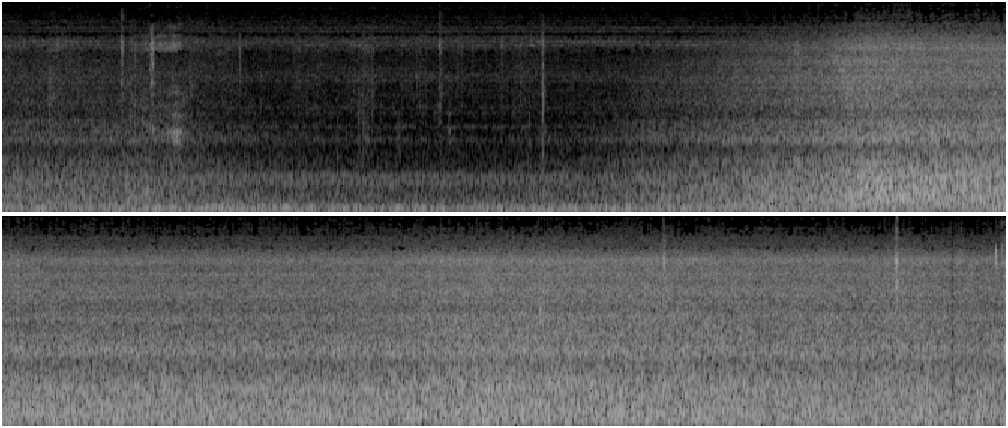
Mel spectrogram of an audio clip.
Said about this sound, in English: Okay, let me see if I can talk to you while I'm driving along.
